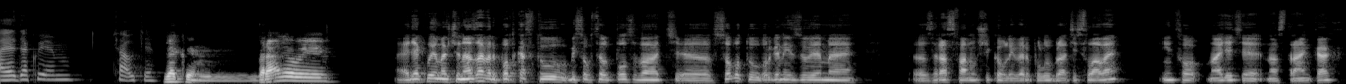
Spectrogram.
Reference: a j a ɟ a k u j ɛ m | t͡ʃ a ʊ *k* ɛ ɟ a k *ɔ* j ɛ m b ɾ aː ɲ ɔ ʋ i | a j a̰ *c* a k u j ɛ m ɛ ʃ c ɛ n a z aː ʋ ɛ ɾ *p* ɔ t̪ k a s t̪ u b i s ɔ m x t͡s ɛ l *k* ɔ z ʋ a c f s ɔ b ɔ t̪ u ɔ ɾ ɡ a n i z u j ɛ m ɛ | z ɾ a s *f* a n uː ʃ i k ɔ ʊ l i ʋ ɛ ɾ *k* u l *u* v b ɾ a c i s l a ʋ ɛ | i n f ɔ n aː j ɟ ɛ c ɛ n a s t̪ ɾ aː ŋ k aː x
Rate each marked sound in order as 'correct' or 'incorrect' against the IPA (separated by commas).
incorrect, incorrect, incorrect, correct, incorrect, correct, incorrect, correct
